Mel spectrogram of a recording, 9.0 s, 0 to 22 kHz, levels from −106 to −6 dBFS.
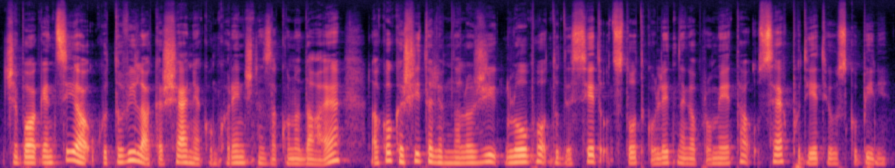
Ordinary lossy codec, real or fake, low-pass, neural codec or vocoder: none; real; none; none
